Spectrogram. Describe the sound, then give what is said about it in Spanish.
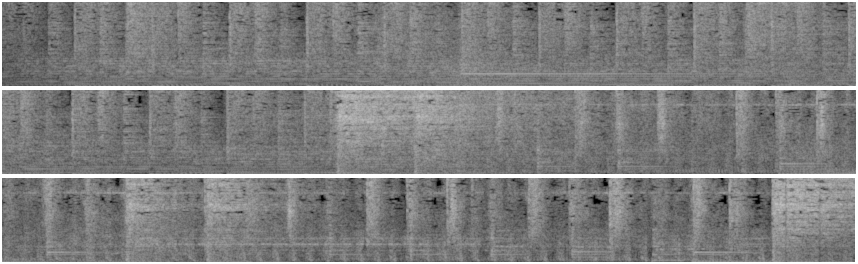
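A helicopter's rotor blades thump steadily and loudly, a continuous rhythmic chopping mixed with a dense engine roar that stays constant throughout. “Bueno, ahí llegó las aspas del helicóptero.”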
